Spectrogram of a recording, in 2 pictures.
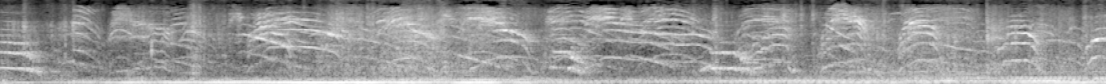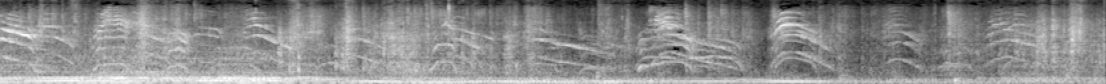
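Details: Mother cat with her kittens; dense, overlapping high arched mews, several a second and continuous throughout, over a steady low humming drone.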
